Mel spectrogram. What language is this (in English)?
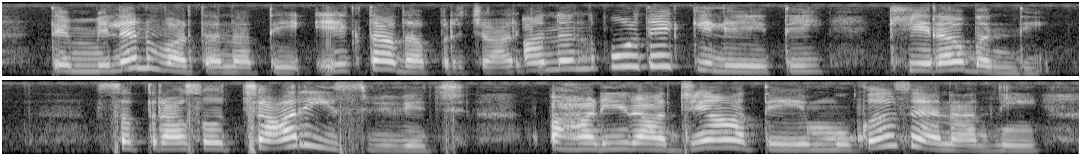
Punjabi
